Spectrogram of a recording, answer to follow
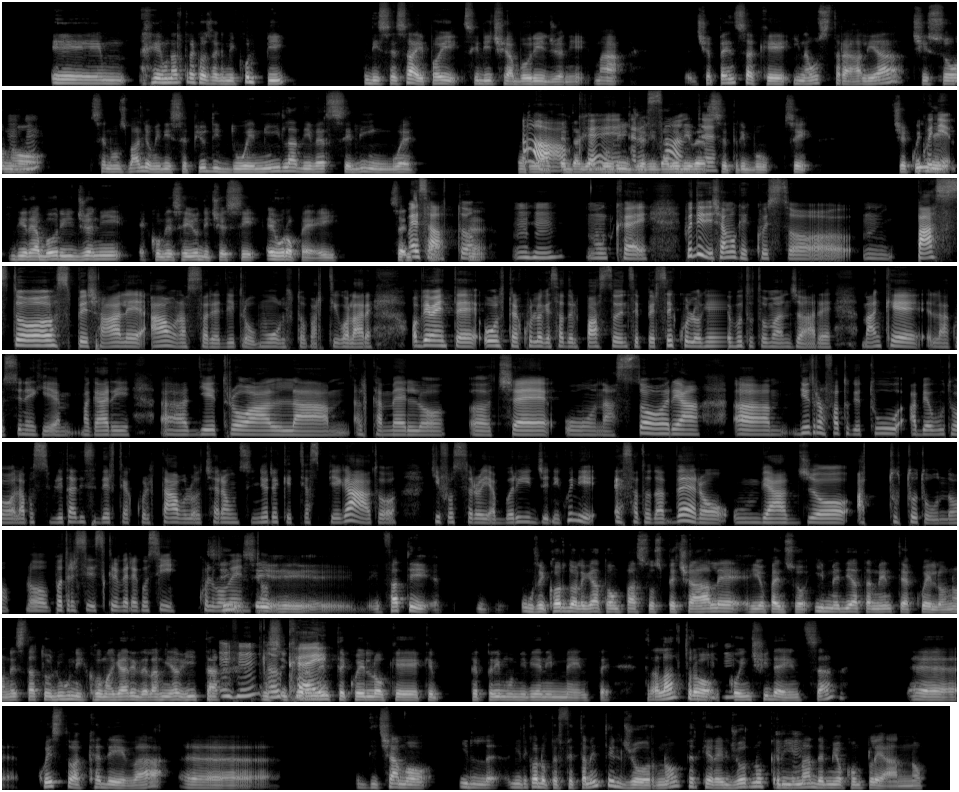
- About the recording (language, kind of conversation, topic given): Italian, podcast, Qual è un tuo ricordo legato a un pasto speciale?
- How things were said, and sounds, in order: laughing while speaking: "e"; "cioè" said as "ceh"; "Okay" said as "occhee"; tapping; "Cioè" said as "ceh"; unintelligible speech; laughing while speaking: "Okay"; "per" said as "pe"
